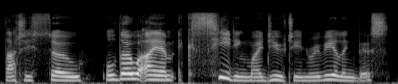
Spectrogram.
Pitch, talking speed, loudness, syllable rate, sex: 195 Hz, 180 wpm, -18 LUFS, 5.0 syllables/s, female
